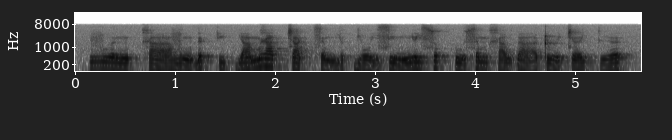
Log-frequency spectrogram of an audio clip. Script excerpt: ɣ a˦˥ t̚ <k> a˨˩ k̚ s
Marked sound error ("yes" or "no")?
yes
